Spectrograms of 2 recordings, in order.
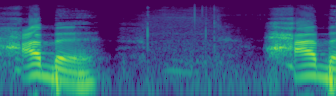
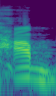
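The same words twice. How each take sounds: First: হাব louder, with the b released in a short echo; qalqala bounce. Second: হাব closed dead on the b; no bounce. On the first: Teacher shows the rule, হাব with a pushed, bouncing final b. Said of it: "অর্থাৎ ধাক্কা মারতে হবে". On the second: Teacher shows the wrong way, b of হাব left without bounce. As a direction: stop হাব on shut lips, no release. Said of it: "এভাবে না". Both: Shown as a demonstration.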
